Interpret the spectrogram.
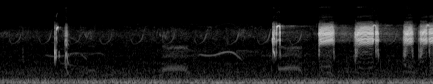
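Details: Kala teetar, black francolin: after scattered clicks and thin whistles from other birds, a loud phrase of five harsh, grating notes ends the recording.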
